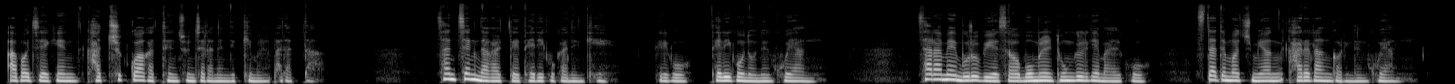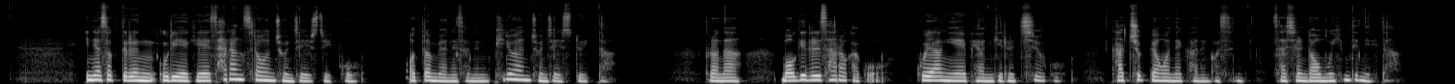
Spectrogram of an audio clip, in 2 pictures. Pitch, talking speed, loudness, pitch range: 165 Hz, 305 characters per minute, -19 LUFS, 155-180 Hz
